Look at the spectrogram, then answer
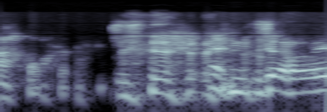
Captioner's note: both laughing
